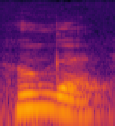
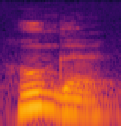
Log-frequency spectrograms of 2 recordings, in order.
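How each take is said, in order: The two takes are said the same way.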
